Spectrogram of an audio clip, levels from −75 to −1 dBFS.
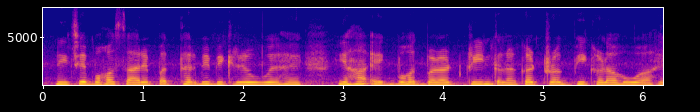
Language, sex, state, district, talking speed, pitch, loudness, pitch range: Hindi, female, Uttarakhand, Tehri Garhwal, 195 wpm, 210 Hz, -16 LUFS, 200-215 Hz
